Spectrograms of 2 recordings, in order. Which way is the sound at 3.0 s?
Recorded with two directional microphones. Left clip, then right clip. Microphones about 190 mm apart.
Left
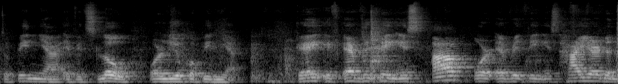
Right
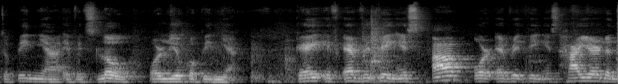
15° right (ahead or behind).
